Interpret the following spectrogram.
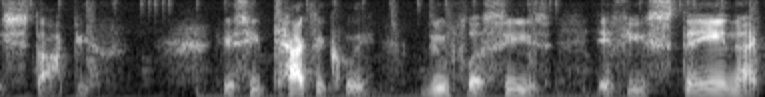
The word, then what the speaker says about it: Du Plessis: isra asna versus DDP D plus C with the silent s is uh if he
